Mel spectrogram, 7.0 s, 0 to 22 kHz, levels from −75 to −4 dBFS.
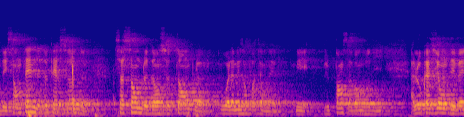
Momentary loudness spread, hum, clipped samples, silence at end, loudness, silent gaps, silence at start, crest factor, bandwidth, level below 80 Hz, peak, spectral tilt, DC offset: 12 LU; none; under 0.1%; 0 s; -27 LUFS; none; 0 s; 20 dB; 8.8 kHz; -46 dBFS; -6 dBFS; -6.5 dB/octave; under 0.1%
